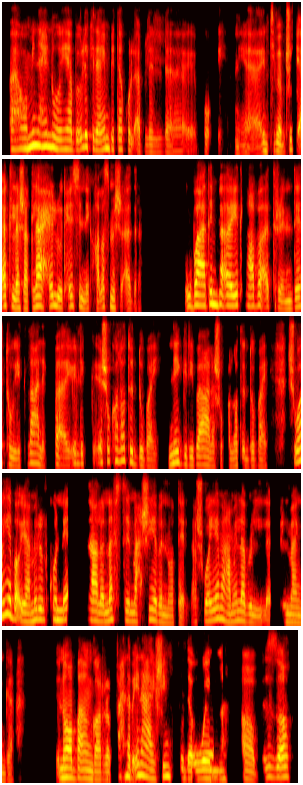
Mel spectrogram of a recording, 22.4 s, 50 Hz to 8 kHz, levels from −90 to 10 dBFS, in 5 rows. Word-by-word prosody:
هو 185 +2 -1
مين 250 +5 +7
عينه 225 -4 +4
هي 185 0 0
بيقول 180 +3 -4
لِك 225 -2 0
العين 180 +2 +1
بتاكل 185 -2 -6
قبل 135 0 -8
البُق 130 +2 -12 0.3
يعني - - -8
أنتِ 150 -1 -6
أما 155 - +1
بتشوفي 180 +8 -1
أكلة 180 -4 +4
شكلها 155 +5 +5
حلو 190 -1 +3
تحسّي 180 +2 -3
إنِك 145 -2 -5
خلاص 180 0 -4
مش 160 - +1
قادرة. - - -8 0.6
وبعدين 200 +2 +6
بقى 200 -2 +5
يطلع 200 -2 -1
بقى 205 +2 -1
ترندات 155 +4 -4
ويطلع 155 +7 -4
لِك - - -10
بقى 145 -4 -2
يقول 180 - -7
لِك 180 0 -10
شوكولاتة 225 0 +1
دبي 135 -8 -8
نجري 170 -6 -1
بقى 155 -1 +1
على 135 -2 -4
شوكولاتة 140 +2 -6
دبي 130 -2 -9 0.3
شويّة 265 +7 +2
بقوا - - +3
يعملوا 175 +5 +1
الكنافة 195 +1 -1 0.3
على 175 -3 +5
نفس 190 +1 -2
محشية 175 +3 0
بالنوتيلا، 140 -3 -7
شويّة 175 +6 -1
معمولة 175 -3 0
بال 150 -5 -5 0.2
بالمانجا، 145 -3 -4 0.7
نقعد 180 -1 +6
بقى 165 0 +3
نجرّب. 145 -2 0
فاحنا 200 - +1
بقينا 215 +2 +2
عايشين 190 +5 +1
في - - -17 0.2
دوامة. 155 0 +3 0.3
آه 145 -4 -2
بالضب 190 +1 +2
175 Hz, 165 wpm, -23 LUFS, 150-195 Hz, 0.7 s, مين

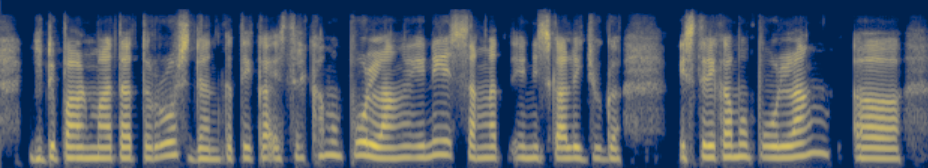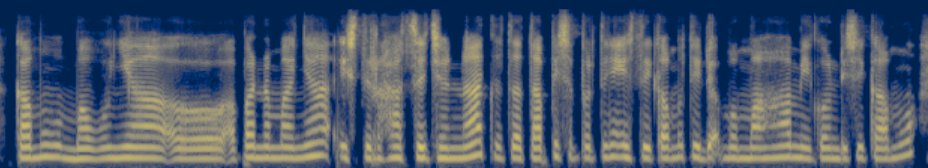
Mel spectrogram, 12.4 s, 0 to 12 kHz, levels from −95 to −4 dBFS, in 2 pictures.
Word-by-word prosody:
di 200 -2 -6
depan 220 -2 +3
mata 215 0 +3
terus, 220 +3 +2
dan 200 0 -3
ketika 215 +1 -2
istri 215 +1 -6
kamu 260 0 -6
pulang, 225 -5 +3
ini 255 +5 0
sangat 220 -3 +1
ini 220 -1 -4
sekali 210 -1 +3
juga. 210 0 -6 0.4
Istri 230 0 +5
kamu 235 -1 0
pulang, 235 +7 +1 0.2
eee, 210 -1 +2 0.3
kamu 225 +1 -1
maunya, 210 +2 -1
eee, 200 0 -3
apa 230 +3 -2
namanya, 220 +4 -2
istirahat 220 -1 +3
sejenak, 215 +5 +3
tetapi 210 +2 -2
sepertinya 225 +2 0
istri 215 -2 -1
kamu 215 +2 -4
tidak 225 -1 -3
memahami 215 +1 -3
kondisi 205 0 -2
kamu. 205 +5 -3
215 Hz, 160 wpm, -24 LUFS, 210-230 Hz, 0.4 s, Istri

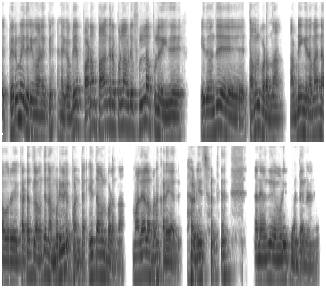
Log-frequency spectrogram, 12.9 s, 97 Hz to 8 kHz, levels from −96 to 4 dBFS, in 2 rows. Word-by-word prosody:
பெருமை 190 +8 +4
தெரியுமா 120 -4 +3
எனக்கு. 115 +5 -2
எனக்கு 110 -2 0
அப்டியே 150 +10 +1
படம் 160 +8 0
பார்க்கிறப்ப 160 +2 0
எல்லாம் 165 -1 0
அப்டியே 150 0 +1
ஃபுல்லா 165 +5 +2
புல்லரிக்குது. 115 -4 +2 0.6
இது 125 - +1
வந்து 135 +5 +2 0.6
தமிழ் 150 +6 +1
படம் 110 -5 +1
தான்! 105 0 -3 0.3
அப்டிங்கற 130 +3 +1
மாரி 135 +1 0
நான் 110 -2 +1
ஒரு 110 - +2 0.2
கட்டத்தில 135 +2 0
வந்து 145 +6 -1
நான் 105 -6 +1
முடிவே 150 +8 +4
பண்ணிட்டேன். - - -4
இது 135 - +3
தமிழ் 135 -2 0
படம் 90 -3 -4
தான். - - -14 0.2
மலையாள 140 +2 +2
படம் 125 +2 -2
கெடையாது. 105 +1 0 0.3
அப்டின்னு 125 +2 +1
சொல்ட்டு 135 - -5 0.6
நானே 115 0 +1
வந்து, 125 +2 +1 0.2
முடிவு 120 0 +2
பண்ணிட்டேன் 95 -1 -2
நானு. 90 0 -9
125 Hz, 180 wpm, -23 LUFS, 110-145 Hz, 0.6 s, பெருமை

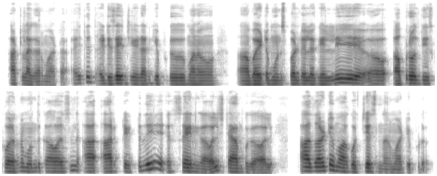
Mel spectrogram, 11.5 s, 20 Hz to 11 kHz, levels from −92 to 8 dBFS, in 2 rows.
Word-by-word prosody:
అట్లాగనమాట. 105 -6 -6 0.2
అయితే 140 +6 -5
అయ్యి 125 - -3
డిజైన్ 140 +2 +5
చేయడానికి 125 +1 -3
ఇప్పుడు 125 -2 -5 0.2
మనం 115 0 -2 0.5
ఆహ్, 120 - +2
బయట 120 +1 +4
మున్సిపాలిటీలోకెళ్లి 125 +2 0 0.4
ఆహ్, 125 0 0 0.2
అప్రూవల్ 135 +3 +3
తీసుకోవాలన్న 130 +2 -1
ముందు 140 +1 -5
కావాల్సింది 130 +6 -2
ఆ - - +3 0.2
ఆర్కిటెక్ట్‌ది 135 - +1 0.4
సైన్ 140 -2 +3
గావాలి 115 +9 +1
స్టాంప్ 125 -3 +1
గావాలి, 100 0 -2 0.4
అథారిటీ 155 +4 +5
మాకు 135 -2 +1
వచ్చేసిందనమాటిప్పుడు. 110 -6 -3
130 Hz, 125 wpm, -24 LUFS, 120-140 Hz, 0.5 s, డిజైన్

